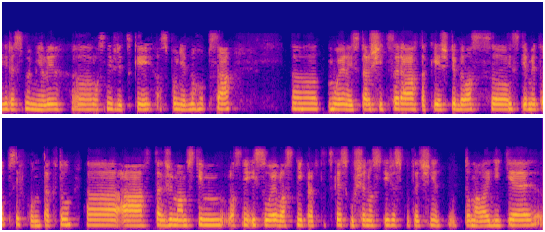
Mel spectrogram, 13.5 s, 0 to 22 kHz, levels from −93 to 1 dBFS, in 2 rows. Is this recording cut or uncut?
cut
